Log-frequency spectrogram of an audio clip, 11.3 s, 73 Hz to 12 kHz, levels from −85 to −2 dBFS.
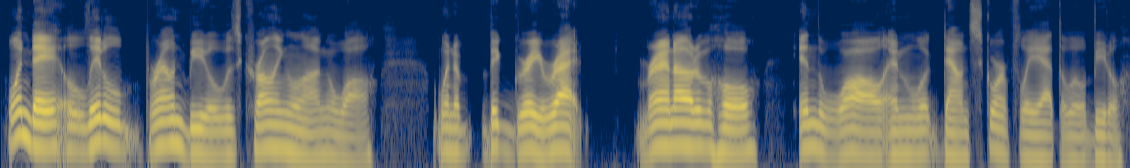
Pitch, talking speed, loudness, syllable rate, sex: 125 Hz, 170 wpm, -21 LUFS, 4.3 syllables/s, male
